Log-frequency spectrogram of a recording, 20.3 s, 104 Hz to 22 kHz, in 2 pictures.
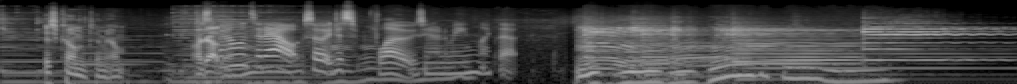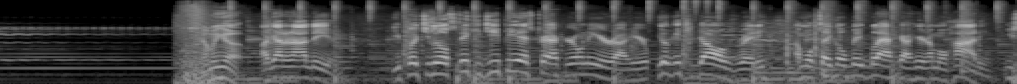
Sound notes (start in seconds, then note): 5.7 humming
